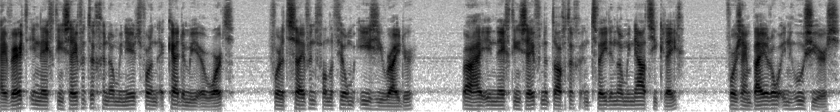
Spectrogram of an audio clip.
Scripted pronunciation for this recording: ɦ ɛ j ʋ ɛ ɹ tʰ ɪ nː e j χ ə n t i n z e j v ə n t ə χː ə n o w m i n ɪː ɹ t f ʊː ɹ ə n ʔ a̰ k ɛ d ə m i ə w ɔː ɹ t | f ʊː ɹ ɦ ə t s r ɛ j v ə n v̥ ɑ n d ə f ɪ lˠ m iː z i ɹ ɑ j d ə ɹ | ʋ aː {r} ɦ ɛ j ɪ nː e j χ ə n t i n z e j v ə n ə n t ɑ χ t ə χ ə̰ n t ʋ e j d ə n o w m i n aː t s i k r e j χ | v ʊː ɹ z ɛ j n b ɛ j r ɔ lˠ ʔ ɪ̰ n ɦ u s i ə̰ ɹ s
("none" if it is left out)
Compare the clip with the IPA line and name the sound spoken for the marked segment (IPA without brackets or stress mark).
ɹ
